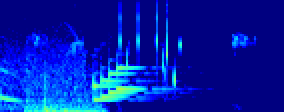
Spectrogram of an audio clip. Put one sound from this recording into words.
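Short electronic menu beeps chime in quick succession.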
